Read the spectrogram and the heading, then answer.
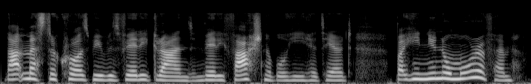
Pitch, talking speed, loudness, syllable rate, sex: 215 Hz, 215 wpm, -18 LUFS, 5.5 syllables/s, female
